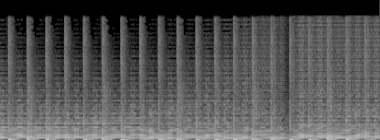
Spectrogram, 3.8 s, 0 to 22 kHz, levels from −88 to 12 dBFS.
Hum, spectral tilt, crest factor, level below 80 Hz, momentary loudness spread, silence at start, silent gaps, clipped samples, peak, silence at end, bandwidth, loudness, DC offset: none; -5 dB/octave; 14 dB; -22 dBFS; 2 LU; 0 s; none; under 0.1%; -2 dBFS; 0 s; over 20 kHz; -17 LUFS; 1%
